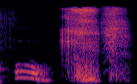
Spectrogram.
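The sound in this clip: A person sneezes once: a short voiced intake leads into a loud, breathy, explosive burst that trails off in a softer rush of air.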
